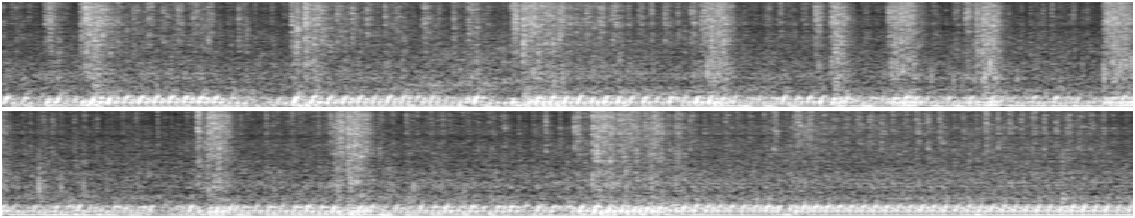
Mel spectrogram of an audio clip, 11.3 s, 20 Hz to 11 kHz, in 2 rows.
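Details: Old VW pressed-bumper bus, air-cooled flat-four, revived after sitting over 50 years (fuel pump suspected bad): it catches and settles into a steady, even putter with a low throaty beat. Normal running.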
